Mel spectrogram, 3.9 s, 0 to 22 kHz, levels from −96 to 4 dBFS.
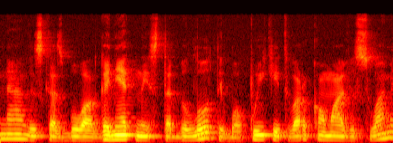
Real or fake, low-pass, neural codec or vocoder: real; 14.4 kHz; none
